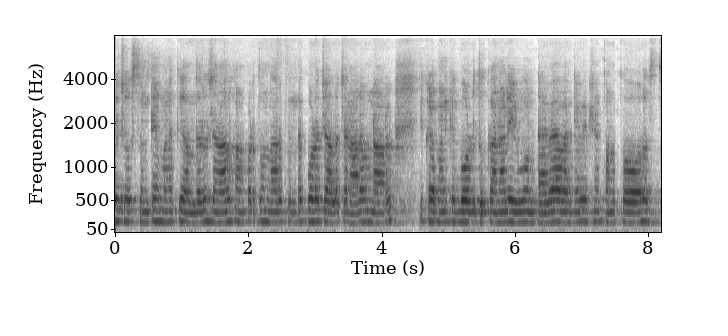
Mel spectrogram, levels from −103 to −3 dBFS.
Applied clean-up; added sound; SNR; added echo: neural separator model SepFormer DNS4.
